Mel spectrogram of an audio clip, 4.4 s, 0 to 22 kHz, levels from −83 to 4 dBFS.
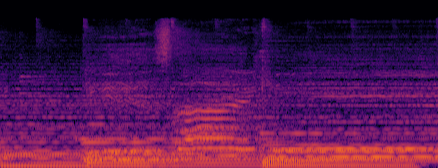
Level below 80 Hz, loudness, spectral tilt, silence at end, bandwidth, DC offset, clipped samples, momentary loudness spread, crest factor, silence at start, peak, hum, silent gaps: -38 dBFS; -29 LUFS; -6 dB/octave; 0 s; 14 kHz; under 0.1%; under 0.1%; 5 LU; 12 dB; 0 s; -16 dBFS; none; none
